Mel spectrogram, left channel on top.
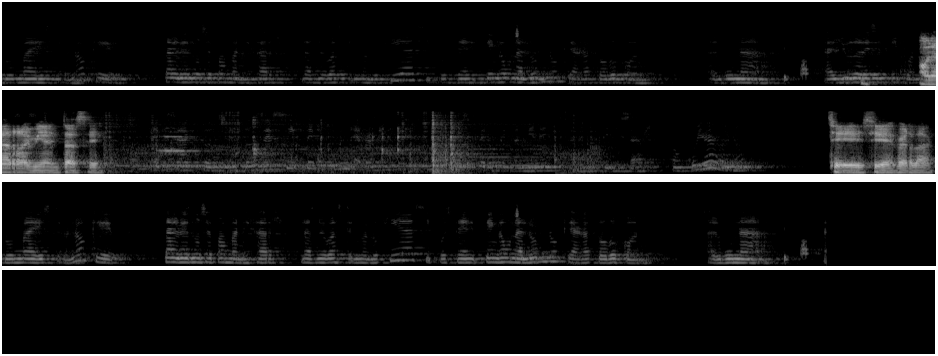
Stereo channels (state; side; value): drops out; right; at 8.2 s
